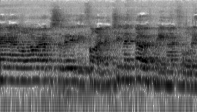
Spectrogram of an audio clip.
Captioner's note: slurring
